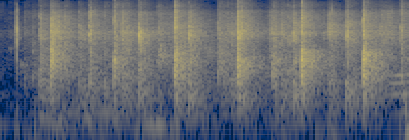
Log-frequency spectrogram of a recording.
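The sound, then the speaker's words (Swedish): Warm applause from a few hands clapping in a quick, fairly steady rhythm, faint and brief. “och så får vi ha en varm applåd för oss.”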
